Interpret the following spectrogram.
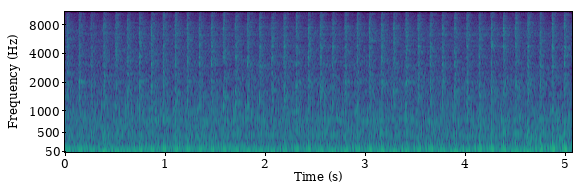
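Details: Kia Sportage 1.7 diesel at idle, oil and dirt over the engine: loud fast even chuffing tick over heavy diesel clatter, tractor-like; one injector seal blowing, fixed by new copper seals.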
